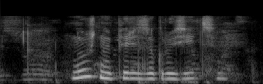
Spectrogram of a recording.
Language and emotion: Russian, neutral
